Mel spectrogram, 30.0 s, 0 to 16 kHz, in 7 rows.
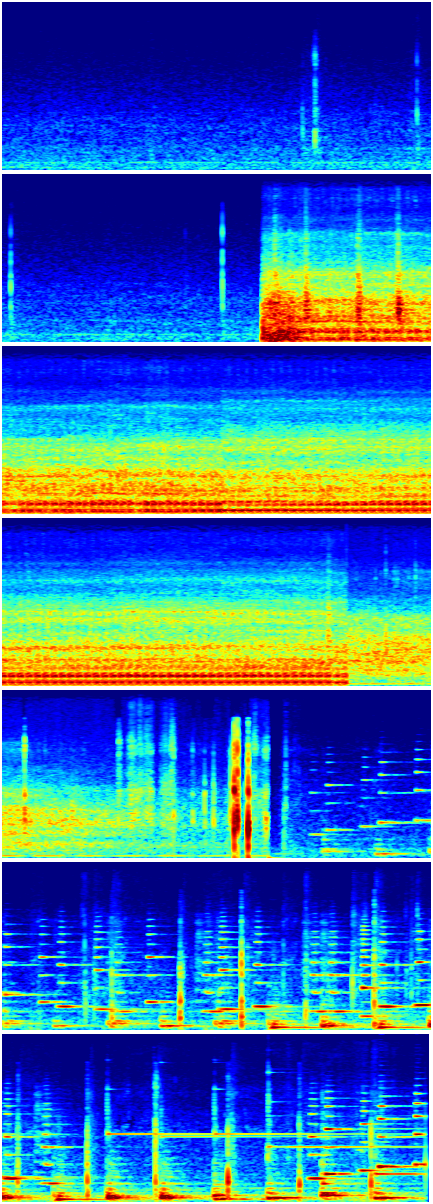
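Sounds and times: motorcycle engine running: 7.0s - 16.6s.

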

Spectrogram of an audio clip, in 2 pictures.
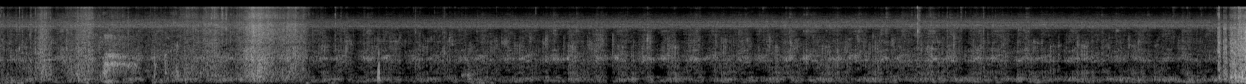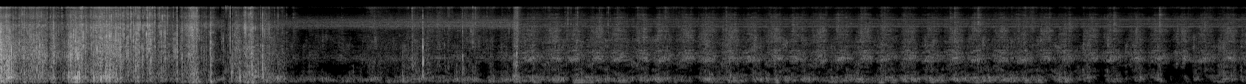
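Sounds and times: small stones shifting: 0.0s - 3.3s, 12.2s - 15.4s
dry leaves crackling: 0.0s - 3.8s, 12.1s - 15.4s
rustling and scraping: 0.0s - 3.9s, 12.2s - 15.4s
steady high hiss: 0.0s - 3.9s.

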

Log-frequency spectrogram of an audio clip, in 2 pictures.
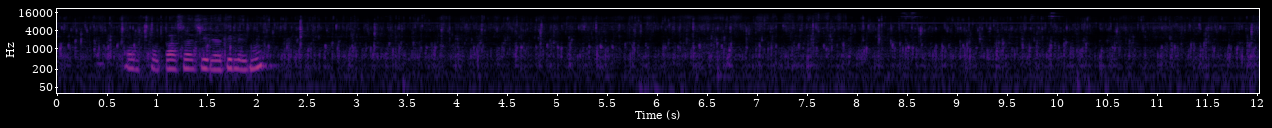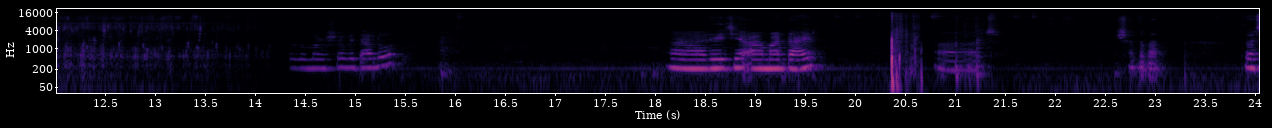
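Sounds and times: curry bubbling in a pot: 0.0s - 14.2s.

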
